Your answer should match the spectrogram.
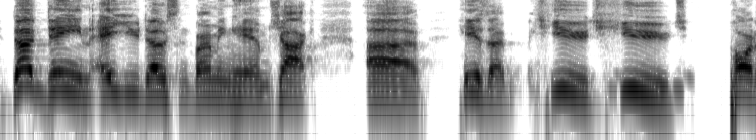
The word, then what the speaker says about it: Jacques: Is the S silent on your first? It's Jacques. Yeah, the S is silent.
